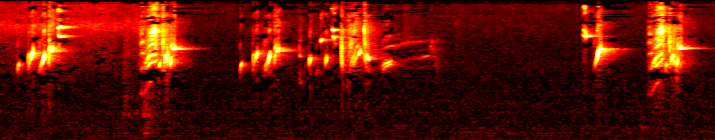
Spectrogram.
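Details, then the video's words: European goldfinch singing in short bursts of bright, high twittering and tinkling notes separated by pauses, with a steady low hum underneath. "Très beau Chant"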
